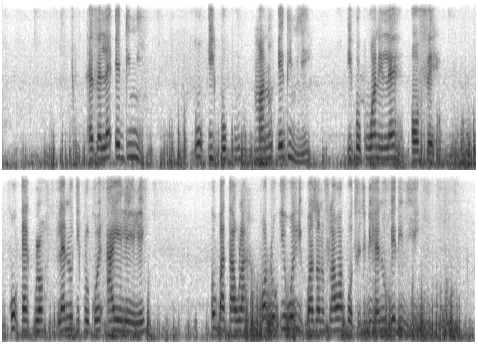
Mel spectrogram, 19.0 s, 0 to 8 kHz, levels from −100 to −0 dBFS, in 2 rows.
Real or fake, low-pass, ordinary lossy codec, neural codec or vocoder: fake; 7.2 kHz; Opus, 24 kbps; codec, 16 kHz in and 24 kHz out, 1 kbps, XY-Tokenizer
